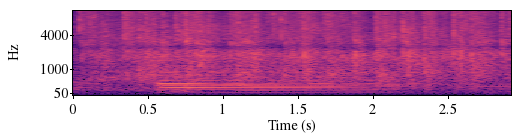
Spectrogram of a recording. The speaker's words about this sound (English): The place is quiet though. Oh, it's a nice message. Clap for me.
